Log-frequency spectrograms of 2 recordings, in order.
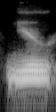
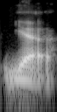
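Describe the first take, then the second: First: The vowel is a full, long oo sound. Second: The vowel is reduced to a short schwa. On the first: "the fully pronounced word you" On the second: "it can reduce to a schwa"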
